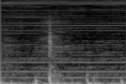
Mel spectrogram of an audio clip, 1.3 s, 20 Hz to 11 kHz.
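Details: Mercedes block heater coolant pump with newer replacement motor, at minus 24 °C: low steady electric hum with a few soft handling thumps; pump running quietly and normally.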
